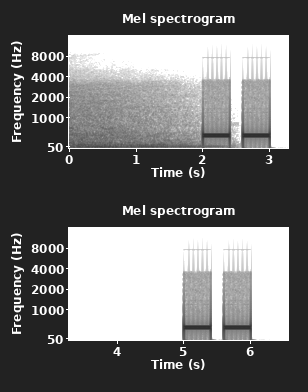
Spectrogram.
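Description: A telephone ringing tone sounds down the line in two double-pulse rings about three seconds apart, clear and steady, after a short stretch of faint rushing line noise, as a call is placed to a mudlarker. No one speaks.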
